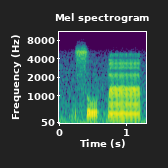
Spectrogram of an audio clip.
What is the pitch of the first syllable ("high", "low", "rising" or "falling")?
low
